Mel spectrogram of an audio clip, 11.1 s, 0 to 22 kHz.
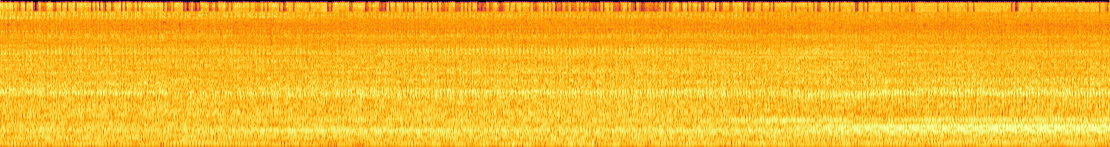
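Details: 2011 BMW F10 with N20B20 engine at idle: busy, regular metallic rattle about four per second, timing chain noise recorded before chain replacement.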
